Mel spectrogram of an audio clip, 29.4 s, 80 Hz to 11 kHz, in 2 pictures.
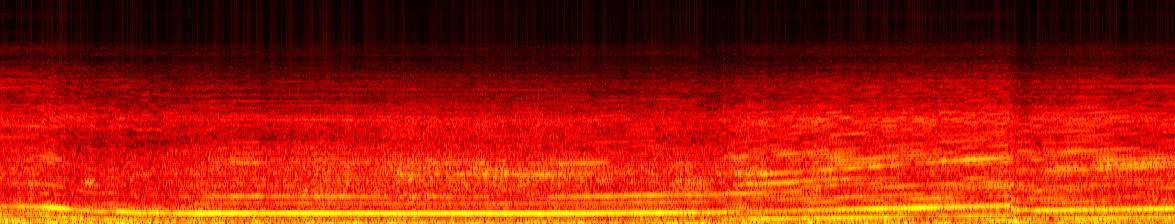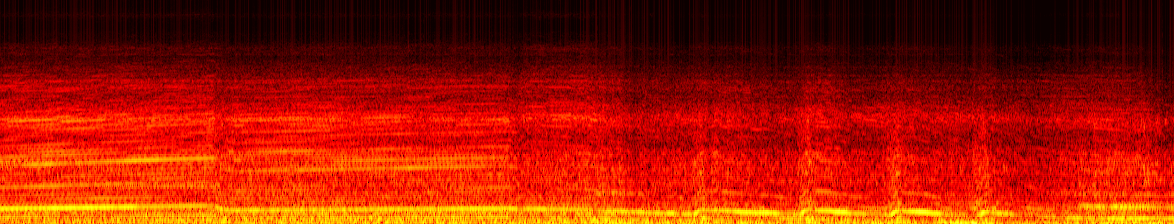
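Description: Lamborghini Huracán's V10 engine heard from inside the cabin at speed on track: a steady engine note that steps in pitch with the gear changes. About three-quarters through, the car brakes hard and the engine falls in pitch with several quick throttle blips as it downshifts, then rises again near the end as it accelerates.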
